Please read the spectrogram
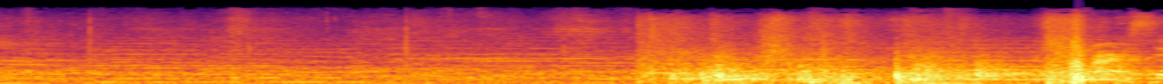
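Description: Classical orchestral background music that swells louder and fuller about two and a half seconds in, with a sharp thud at the very end.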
